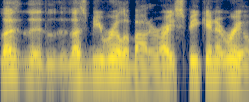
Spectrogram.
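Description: At a fairly quick pace, a man with an American accent speaks in a bright, sharp tone at a fairly high pitch, with ordinary pitch variation and a dry, close sound with no echo. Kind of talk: casual debate. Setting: video call.

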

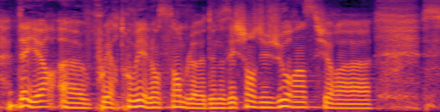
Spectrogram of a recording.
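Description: Noticeable background noise beneath a man's voice, medium in pitch, with ordinary pitch variation. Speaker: radio host. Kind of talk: live radio interview.

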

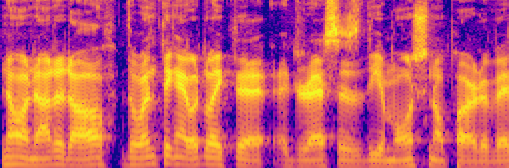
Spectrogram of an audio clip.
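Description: A man at a fairly low pitch with a normal speaking voice and a fairly quick pace. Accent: American. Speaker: financial advisor. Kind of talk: radio talk show.

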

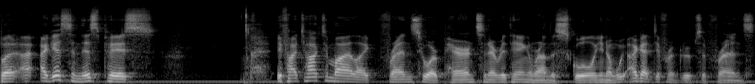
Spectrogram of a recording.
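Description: A man talks fairly quickly in a normal speaking voice, his intonation lively. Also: medium pitch for a man. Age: 40s. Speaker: e-commerce entrepreneur and author. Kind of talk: interview.

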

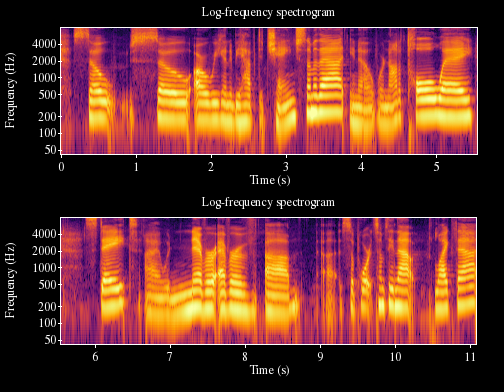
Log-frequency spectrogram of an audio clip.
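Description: An unremarkable speaking voice, this woman talks fairly slowly with an American accent at a medium pitch and ordinary pitch variation. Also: very clean recording, silent background. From Ohio, US Midwest. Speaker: state politician. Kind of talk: radio interview.

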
